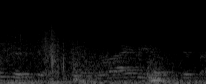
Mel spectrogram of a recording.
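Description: Faint, distant speech: an audience member asking a question away from the microphone, too quiet for the words to be made out.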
